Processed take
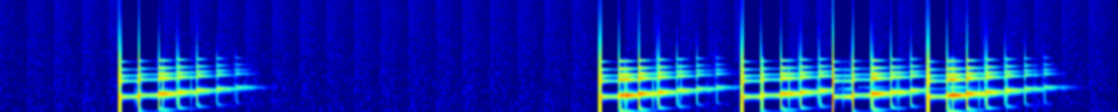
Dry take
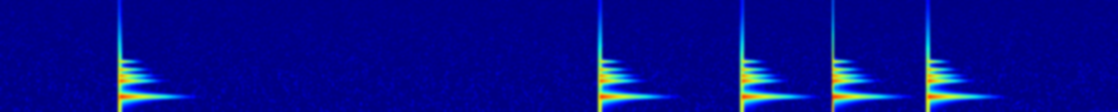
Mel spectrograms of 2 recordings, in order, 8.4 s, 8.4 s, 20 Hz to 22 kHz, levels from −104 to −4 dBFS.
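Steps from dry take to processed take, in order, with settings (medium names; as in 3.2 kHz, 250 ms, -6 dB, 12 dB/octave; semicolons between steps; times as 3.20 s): frequency-shifting echo 145 ms, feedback 44%, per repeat +55 Hz, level -4 dB; tremolo saw down 4.9 Hz, depth 50%; inverted gate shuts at -16 dBFS, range -26 dB; trim +4 dB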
